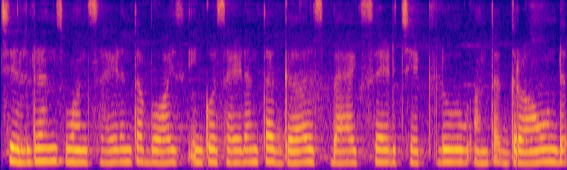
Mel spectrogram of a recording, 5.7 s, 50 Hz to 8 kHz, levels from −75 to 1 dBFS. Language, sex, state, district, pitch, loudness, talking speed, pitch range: Telugu, female, Telangana, Karimnagar, 205 Hz, -15 LUFS, 160 wpm, 200-210 Hz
